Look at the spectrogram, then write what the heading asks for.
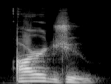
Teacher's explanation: the DU makes the J sound like jump and Juice arju we use a long oo like food and boot ooh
